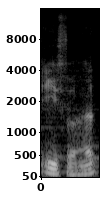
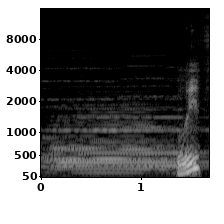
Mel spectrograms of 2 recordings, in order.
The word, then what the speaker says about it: Aoife: Yeah, I don't know where they're getting the E in her name from.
